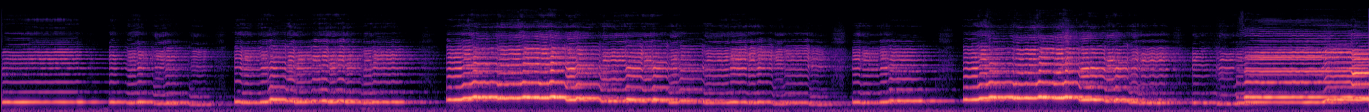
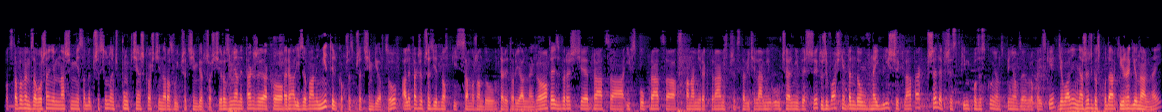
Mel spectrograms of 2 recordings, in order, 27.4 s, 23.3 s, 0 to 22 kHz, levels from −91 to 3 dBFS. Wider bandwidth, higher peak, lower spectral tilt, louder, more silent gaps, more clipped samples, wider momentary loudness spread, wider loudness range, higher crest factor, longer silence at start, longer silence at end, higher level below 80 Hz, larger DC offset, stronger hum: about the same, 8.6 kHz vs 8 kHz; first, -4 dBFS vs -8 dBFS; second, -2.5 dB/octave vs -6 dB/octave; first, -20 LUFS vs -25 LUFS; neither; neither; first, 18 LU vs 7 LU; first, 12 LU vs 3 LU; about the same, 16 dB vs 16 dB; about the same, 0 s vs 0.1 s; about the same, 0 s vs 0.05 s; second, -60 dBFS vs -42 dBFS; neither; neither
